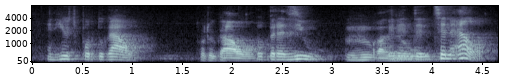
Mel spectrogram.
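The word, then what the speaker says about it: Brasil: here's Portugal Portugal Brazil bra L the word has an L on the end but we say a u here it's and yeah the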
